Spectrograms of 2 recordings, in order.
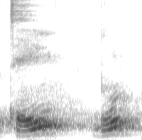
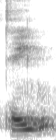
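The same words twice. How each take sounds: First: "table" slowly split, ta - ble; slow "table" with a gap after "ta"; syllable by syllable. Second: Said in the usual way. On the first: Shown as a demonstration. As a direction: break "table" into two separate syllables. Teacher splits word into two syllables.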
